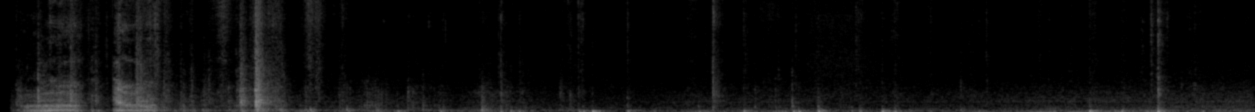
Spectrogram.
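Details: Six-week-old English bulldog puppy in the middle of the night, giving rough growling and grumbling sounds with short yelps early on, then scattered softer rustles and thumps.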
